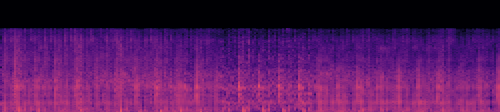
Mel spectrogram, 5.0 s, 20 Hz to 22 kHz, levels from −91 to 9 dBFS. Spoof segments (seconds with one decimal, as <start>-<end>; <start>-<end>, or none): 0.0-2.2; 3.1-5.0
